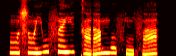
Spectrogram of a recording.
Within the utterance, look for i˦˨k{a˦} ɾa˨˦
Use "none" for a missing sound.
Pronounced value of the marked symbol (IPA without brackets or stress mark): a˨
